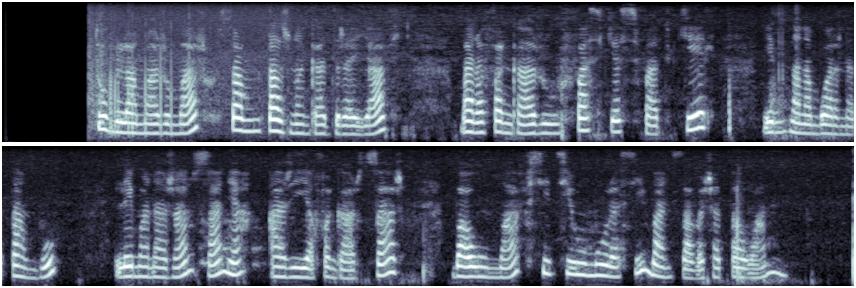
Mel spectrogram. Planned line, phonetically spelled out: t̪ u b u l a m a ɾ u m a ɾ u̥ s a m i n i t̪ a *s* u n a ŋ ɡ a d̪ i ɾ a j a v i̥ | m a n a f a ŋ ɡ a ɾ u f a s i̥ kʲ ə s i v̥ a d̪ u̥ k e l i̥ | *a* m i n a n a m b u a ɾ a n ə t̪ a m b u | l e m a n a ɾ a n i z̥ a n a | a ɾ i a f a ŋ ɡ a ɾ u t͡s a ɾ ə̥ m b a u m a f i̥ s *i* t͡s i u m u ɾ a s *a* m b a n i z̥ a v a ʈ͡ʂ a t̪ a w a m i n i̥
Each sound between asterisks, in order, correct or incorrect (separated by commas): incorrect, incorrect, correct, incorrect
